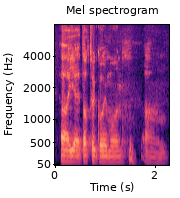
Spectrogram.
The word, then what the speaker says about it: Goemon: Dr. Goemon, my alias for this specific project in which I'm a core contributor, aka Chief of Propaganda. Dr. Goemon is how you pronounce it.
